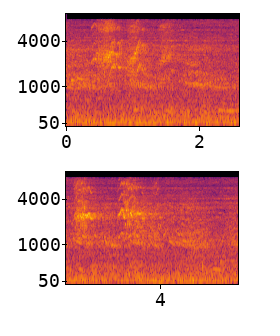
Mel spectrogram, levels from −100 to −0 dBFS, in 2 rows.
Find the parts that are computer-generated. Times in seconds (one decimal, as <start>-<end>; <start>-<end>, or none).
none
